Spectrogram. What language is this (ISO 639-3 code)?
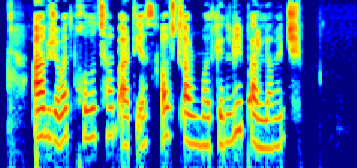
kat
